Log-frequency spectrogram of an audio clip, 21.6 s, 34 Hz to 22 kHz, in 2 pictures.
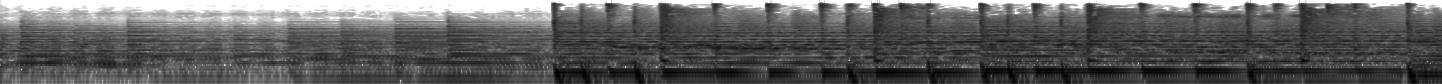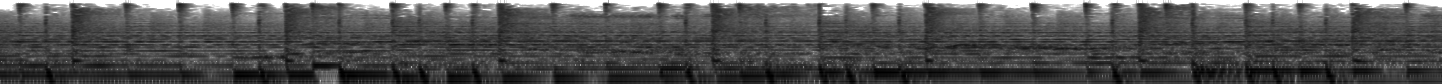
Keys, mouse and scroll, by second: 1.0 Delete, 2.8 Tab, 4.9 click, 5.8-6.6 drag, 6.6-7.1 middle drag, 7.9-8.3 middle drag, 8.5-9.6 drag, 10.5-11.1 drag, 11.6 click, 12.7-16.7 drag, 18.2-18.7 drag.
